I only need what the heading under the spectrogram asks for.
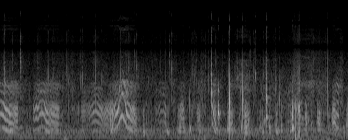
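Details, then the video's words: Labrador Retriever puppies during feeding: arched, rising-then-falling whines in the first half, then mostly sharp clicks and smacking sounds with fewer cries. "Fütterung bei den Labrador Piranha Welpen"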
